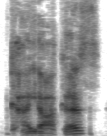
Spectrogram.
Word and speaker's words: Cayucas: It's called, I know the name, mispronounced, Kayakas. Cayucas, Cayucas, whatever it is.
